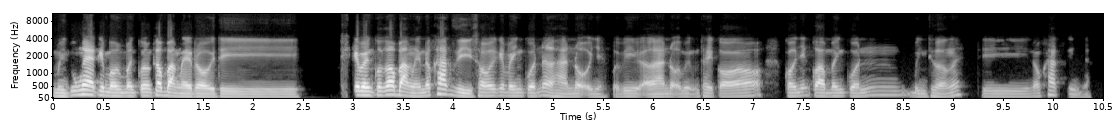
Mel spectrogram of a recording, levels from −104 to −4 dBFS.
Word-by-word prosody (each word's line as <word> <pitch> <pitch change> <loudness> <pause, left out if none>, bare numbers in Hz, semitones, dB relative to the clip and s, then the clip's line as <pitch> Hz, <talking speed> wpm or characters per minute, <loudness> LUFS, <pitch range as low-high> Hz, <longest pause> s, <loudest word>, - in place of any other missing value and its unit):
Mình 120 -2 -1
cũng 160 - -1
nghe 175 -2 +9
cái 155 - +3
món 125 -2 +3
bánh 125 -1 +1
cuốn 135 +1 +1
Cao 155 - +6
Bằng 130 -5 +4
này 105 -1 +3
rồi, 105 -2 +2
thì 100 - -3 1.3
cái 160 - +6
bánh 150 -2 +7
cuốn 155 - 0
Cao 170 0 +7
Bằng 140 -5 +5
này 120 0 -1
nó 135 - 0
khác 190 +2 +3
gì 125 -7 -1
so 130 +5 -2
với 130 0 0
cái 135 - -4
bánh 125 0 -3
cuốn 120 +2 -1
ở 130 - 0
Hà 105 -2 -3
Nội 105 -2 -4
nhỉ? 95 - -9
Bởi - - -11
vì 105 -1 -6
ở 95 - -3
Hà 100 - -1
Nội 105 - -7
mình 110 - -8
cũng 110 - -14
thấy 115 -2 -6
có 115 +4 -3 0.2
có 120 - -4
những 140 +4 -7
quán 120 -2 0
bánh 120 0 -6
cuốn 115 0 -5 0.5
bình 105 0 -9
thường 110 0 -6
ấy, 140 - -8 0.2
thì 105 - -11 0.4
nó 110 +2 -10
khác 160 +2 -7
gì - - -11
nhỉ? 85 -1 -15
120 Hz, 295 wpm, -19 LUFS, 110-135 Hz, 1.3 s, nghe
